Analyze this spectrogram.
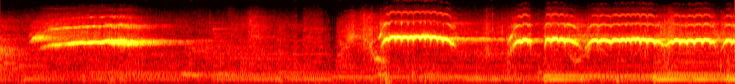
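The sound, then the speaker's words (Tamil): A shrill whistle shrieks in bursts from a whistle someone has swallowed: one long steady blast, a pause, then a sustained tone broken into several quick toots, with a low hum underneath throughout. “ஐயோ என்னங்க, நீங்க விசில முழுங்கின விஷயம் தெரிஞ்சா அவங்க லேடிஸ் கிளப் முழுக்க தம்மட்டு அடிச்சிருவாங்க.”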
